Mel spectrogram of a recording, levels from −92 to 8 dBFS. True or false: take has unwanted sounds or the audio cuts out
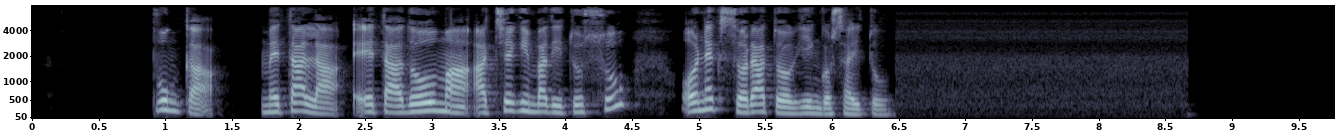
false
